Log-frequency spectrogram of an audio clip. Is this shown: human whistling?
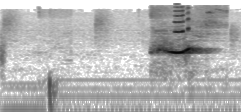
yes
